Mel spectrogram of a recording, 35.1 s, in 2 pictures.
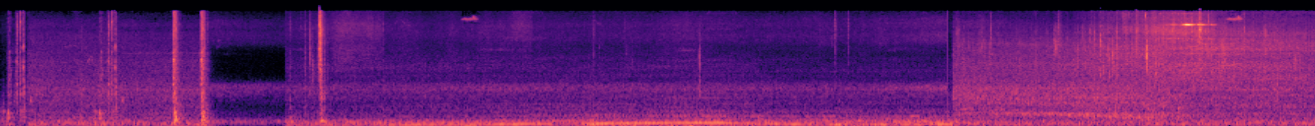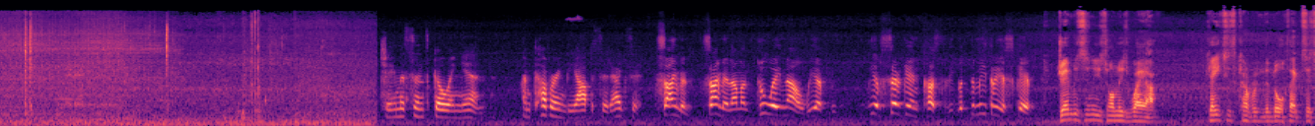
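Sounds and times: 
car engine rumbling while driving around a building: 0.0 - 22.6, 30.5 - 35.0
speech: 22.6 - 33.0, 33.6 - 35.0.

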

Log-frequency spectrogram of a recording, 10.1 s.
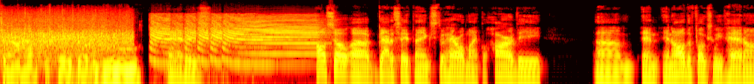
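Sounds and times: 
crowd applause: 0.0 - 1.8
speech: 0.8 - 3.0, 4.2 - 7.3, 7.9 - 10.0.

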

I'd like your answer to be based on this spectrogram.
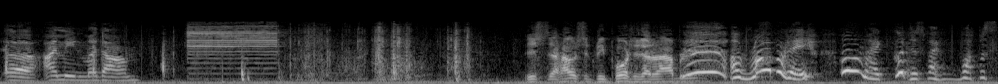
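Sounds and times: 
low hum: 0.0 - 9.9
speech: 0.1 - 1.5, 5.3 - 9.9
front door buzzer: 1.8 - 3.2.

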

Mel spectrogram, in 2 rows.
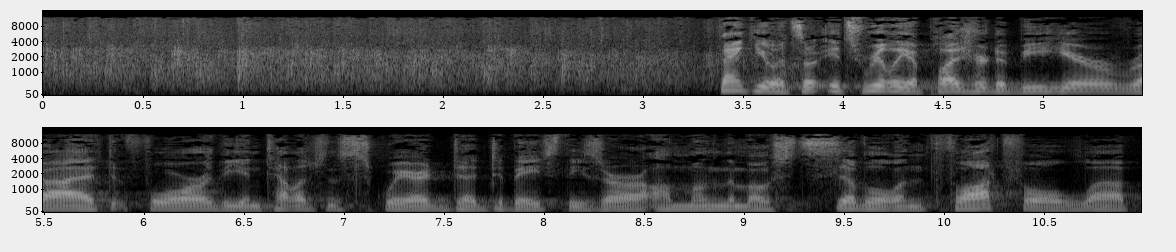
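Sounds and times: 
audience applause: 0.0 - 3.8
speech: 3.4 - 10.9.

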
